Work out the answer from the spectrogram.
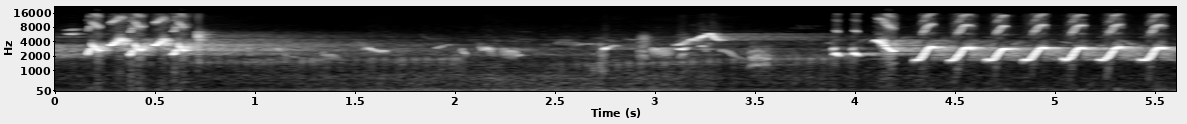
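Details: Mugimaki flycatcher song recorded as tutor material for training songbirds. Varied high twittering and gliding whistled notes lead into a rapid series of repeated upswept chirps in the final seconds.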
